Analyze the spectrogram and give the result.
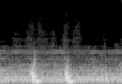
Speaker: basically lub sound is the closing of the AV valves as the ventricles contract during systole the dub sound is the closing of the semilunar valves during the start of diastole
